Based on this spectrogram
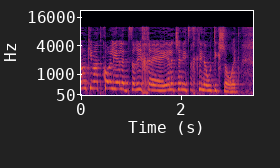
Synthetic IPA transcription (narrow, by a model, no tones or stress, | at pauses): omkimatko̞ljeled̚t͡saʁiχjeledʃeanit͡saʁiχklinautːikʃo̞ʁet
